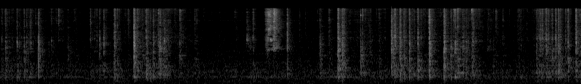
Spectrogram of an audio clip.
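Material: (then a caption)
Chalk. A small knife blade carves and scrapes into the corner of a solid white, palm-sized magnesium carbonate gym chalk block held in one hand, with chalk flakes falling onto a black surface. The sound is a quiet, dry series of bright, crackly scrapes in short bursts, with no low end.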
